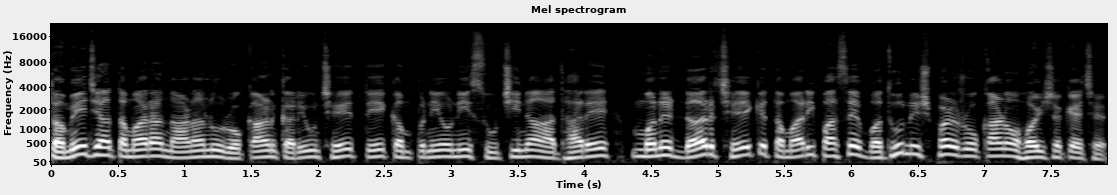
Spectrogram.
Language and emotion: Gujarati, fearful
